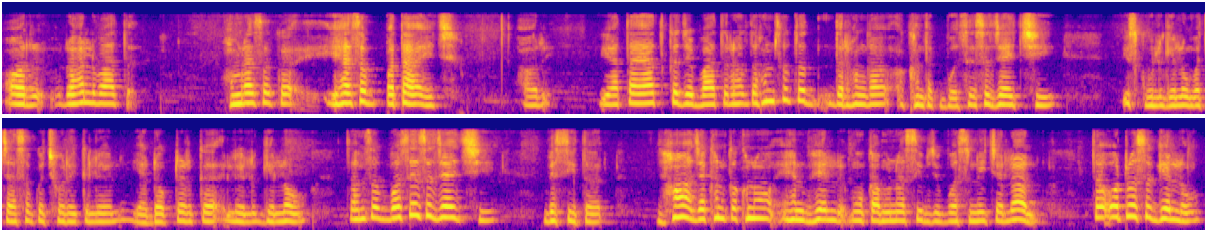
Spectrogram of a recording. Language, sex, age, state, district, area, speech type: Maithili, female, 30-45, Bihar, Darbhanga, urban, spontaneous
